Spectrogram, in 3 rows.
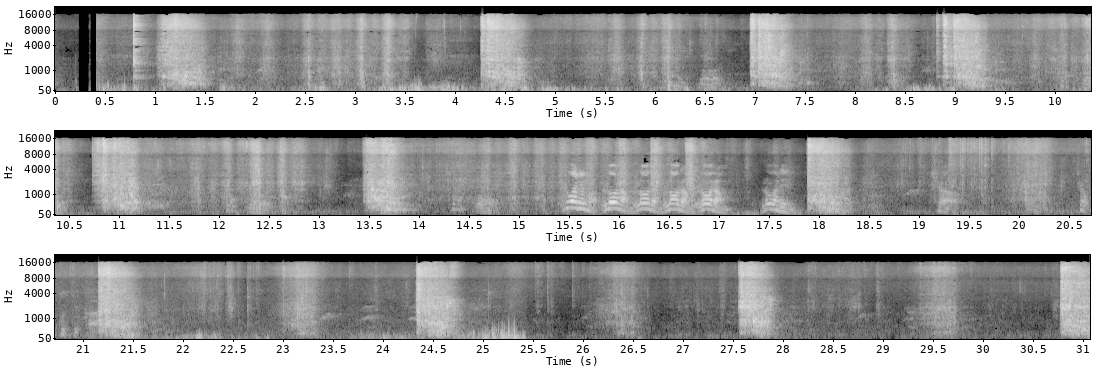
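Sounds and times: shovel scraping gravel: 0.7 - 17.1, 17.8 - 31.0.

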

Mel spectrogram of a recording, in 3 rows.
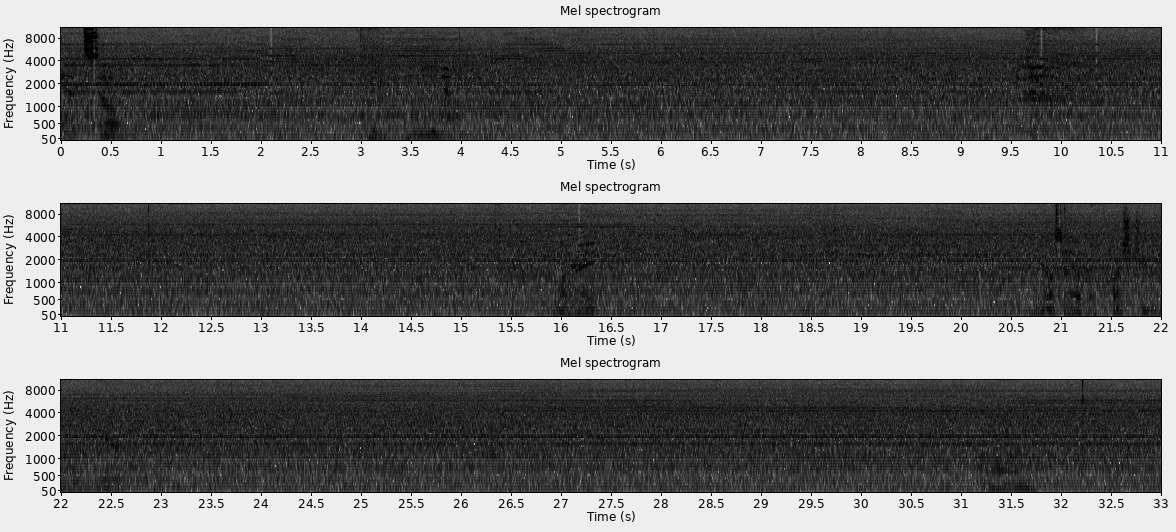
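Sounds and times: steady machine hum: 0.0 - 33.0.

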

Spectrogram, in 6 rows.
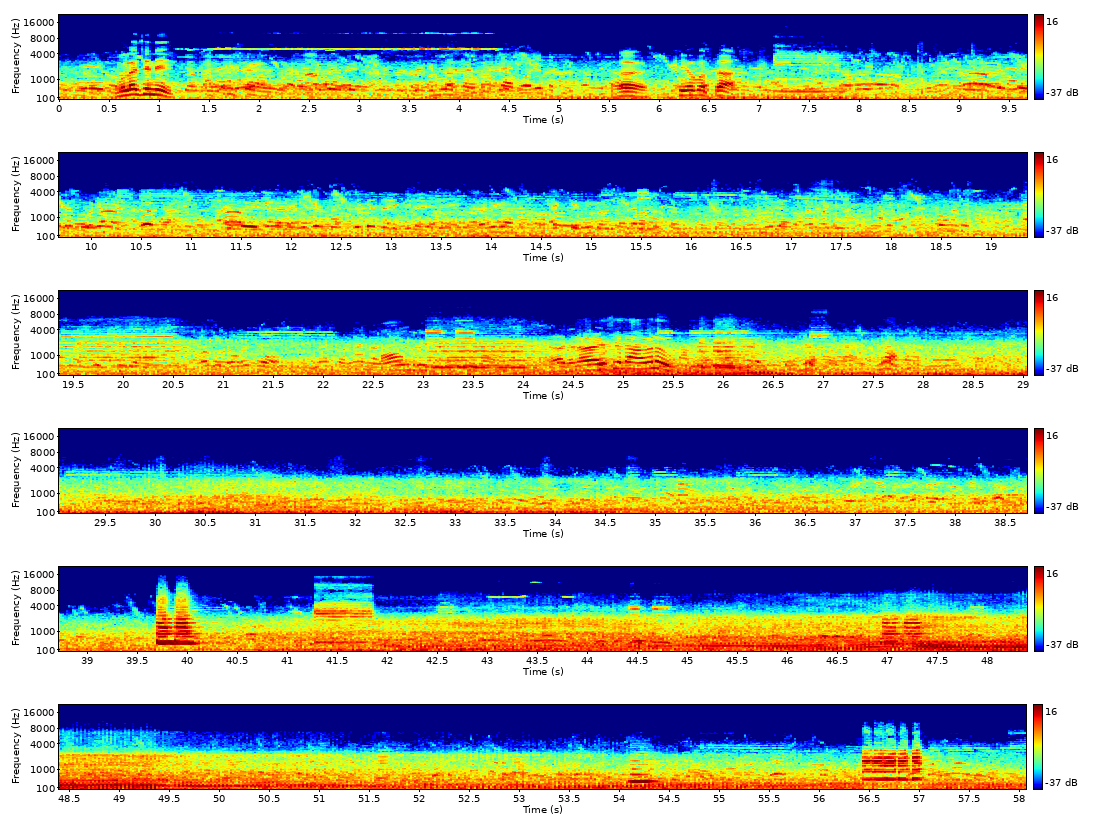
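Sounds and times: many people talking: 0.0 - 58.0
murmur of crowd voices: 0.0 - 58.0
passing vehicles: 0.0 - 58.0
vehicle horns: 7.0 - 8.2, 10.2 - 11.6, 15.4 - 17.6, 19.2 - 22.3, 22.9 - 24.5, 25.3 - 27.6, 29.0 - 29.9, 34.8 - 36.4, 39.6 - 45.1, 46.8 - 48.6, 53.9 - 58.0.

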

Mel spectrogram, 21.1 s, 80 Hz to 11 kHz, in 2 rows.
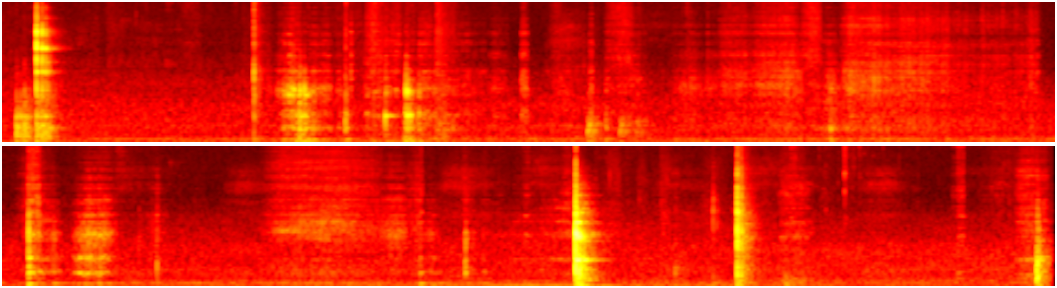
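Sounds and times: scratchy rubbing: 6.2 - 11.8, 13.2 - 14.9
wooden knocks on workbench: 17.9 - 18.1.

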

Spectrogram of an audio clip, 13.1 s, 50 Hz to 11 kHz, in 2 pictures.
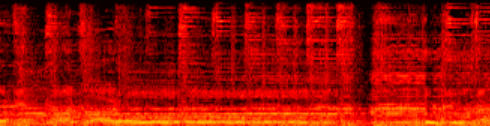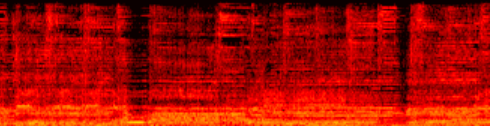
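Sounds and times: group singing in unison: 0.0 - 4.8, 6.8 - 13.0
accordion: 0.0 - 13.0.

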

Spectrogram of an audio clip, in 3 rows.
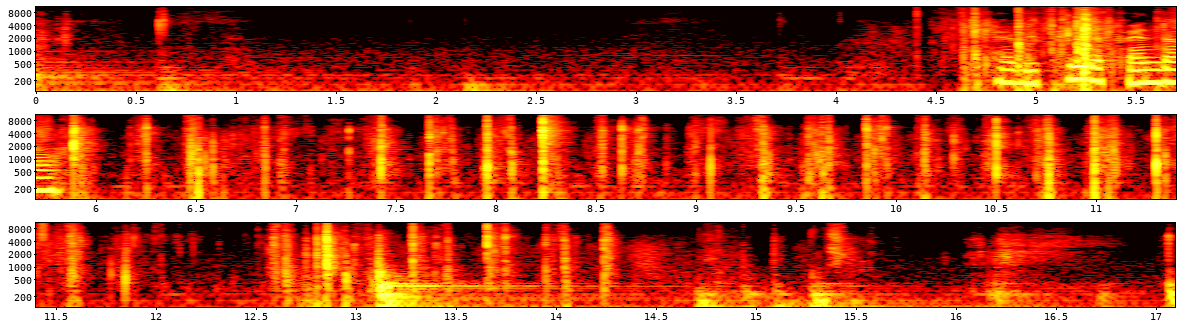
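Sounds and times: cards being shuffled: 4.0 - 16.6.

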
